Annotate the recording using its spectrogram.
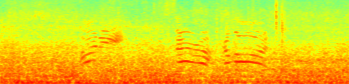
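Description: A man yells out loudly.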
